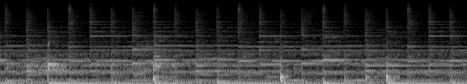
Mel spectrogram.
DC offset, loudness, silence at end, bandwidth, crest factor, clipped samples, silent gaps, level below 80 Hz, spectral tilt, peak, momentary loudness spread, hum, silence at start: under 0.1%; -28 LUFS; 0 s; 19.5 kHz; 18 dB; under 0.1%; none; -30 dBFS; -6 dB/octave; -8 dBFS; 5 LU; none; 0 s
